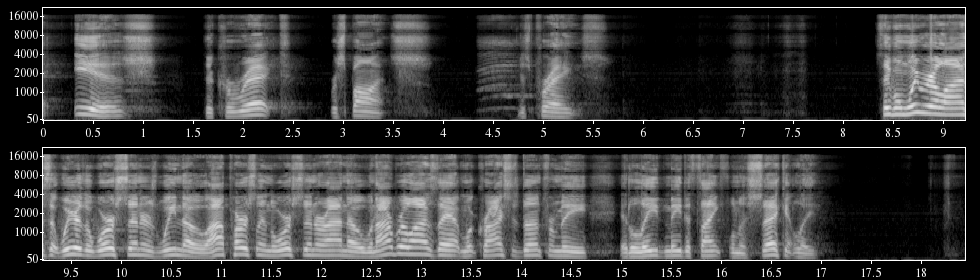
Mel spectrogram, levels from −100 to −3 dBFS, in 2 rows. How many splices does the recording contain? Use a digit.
0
